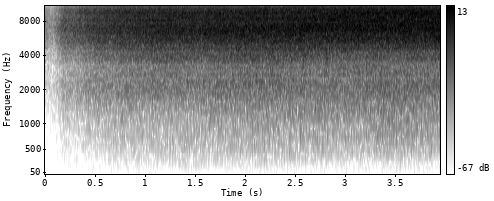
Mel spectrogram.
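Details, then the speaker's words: Leak-down tester demonstration before testing a Yamaha YZ250F engine after valve adjustment: simulated small leak gives a steady sharp hiss of escaping compressed air that builds then holds even. "now i'm going to simulate a little bit of a lick a leak and you're gonna hear that noise the hissing"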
